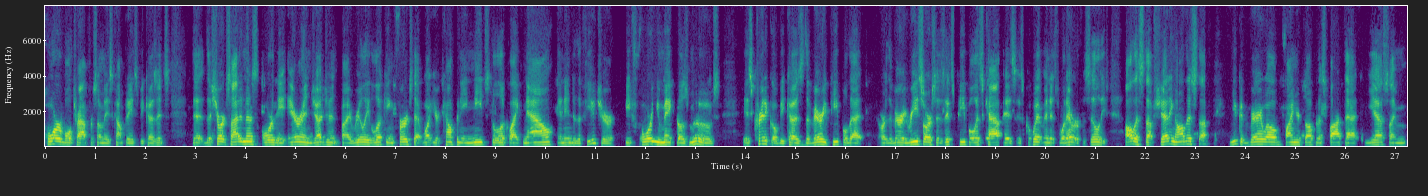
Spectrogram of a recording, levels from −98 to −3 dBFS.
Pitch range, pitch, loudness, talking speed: 115-140 Hz, 125 Hz, -18 LUFS, 170 wpm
